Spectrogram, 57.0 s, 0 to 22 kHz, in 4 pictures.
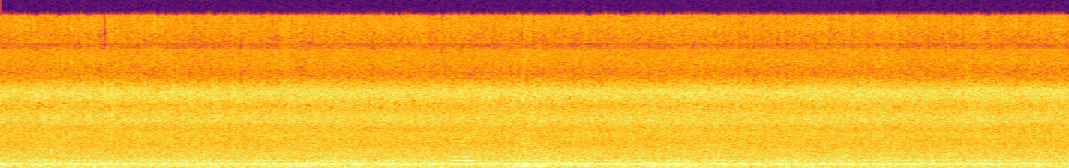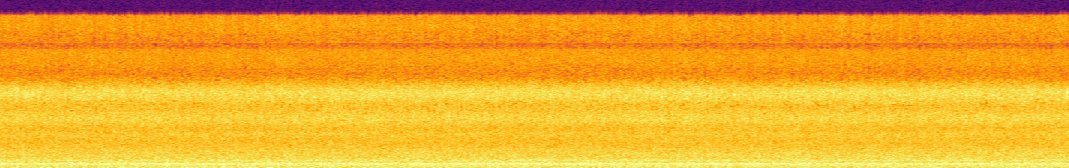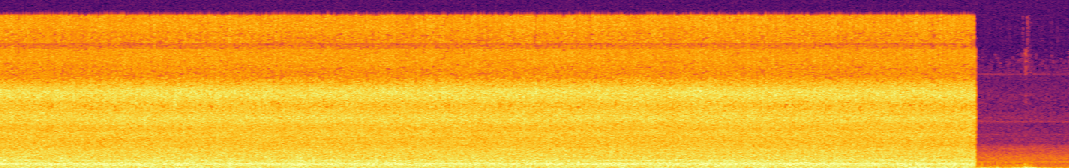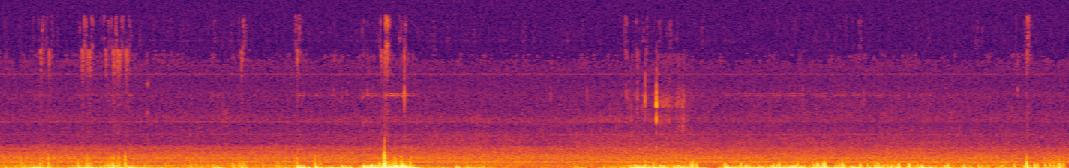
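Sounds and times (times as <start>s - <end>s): rushing water: 0.0s - 41.5s.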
